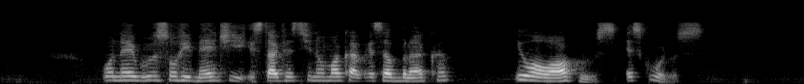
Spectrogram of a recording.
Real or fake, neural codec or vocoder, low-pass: fake; codec, 16 kHz, 0.5 kbps, X-Codec, WavLM features, trained on Multilingual LibriSpeech; 7.2 kHz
